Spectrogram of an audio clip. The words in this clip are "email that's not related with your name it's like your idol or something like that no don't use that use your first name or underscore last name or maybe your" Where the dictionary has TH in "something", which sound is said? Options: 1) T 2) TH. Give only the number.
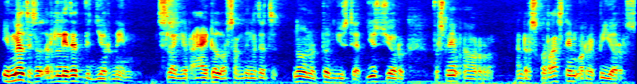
1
